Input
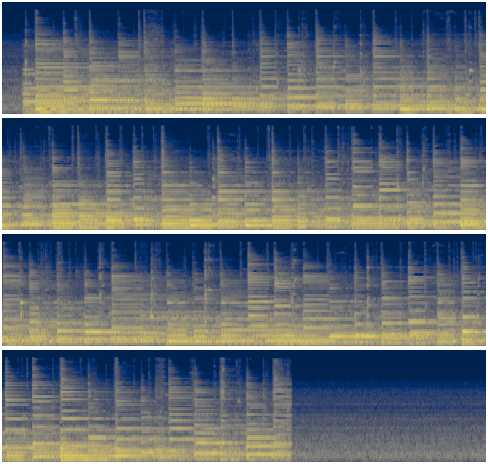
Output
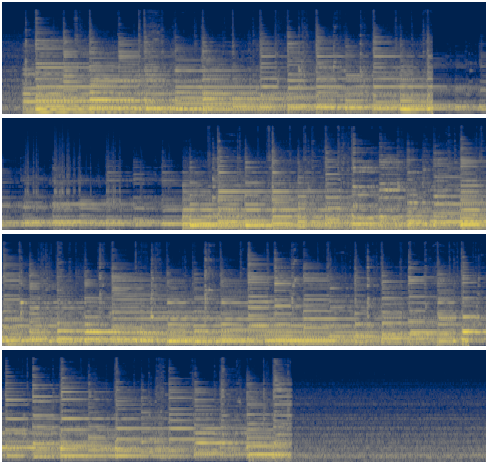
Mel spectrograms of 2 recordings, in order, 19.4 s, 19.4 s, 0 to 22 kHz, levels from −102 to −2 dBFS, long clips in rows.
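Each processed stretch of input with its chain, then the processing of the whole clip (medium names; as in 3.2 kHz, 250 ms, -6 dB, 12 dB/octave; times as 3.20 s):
4.30–6.65 s: vowel filter u + hard clipper -23 dBFS
8.37–9.20 s: tilt EQ -2 dB/octave + flutter echo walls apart 7.3 m, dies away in 0.34 s + three-phase chorus
14.34–16.99 s: high-pass 470 Hz + tilt EQ -1.5 dB/octave
whole clip: bass shelf 110 Hz +11.5 dB; comb 4 ms, depth 67%; trim -4 dB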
